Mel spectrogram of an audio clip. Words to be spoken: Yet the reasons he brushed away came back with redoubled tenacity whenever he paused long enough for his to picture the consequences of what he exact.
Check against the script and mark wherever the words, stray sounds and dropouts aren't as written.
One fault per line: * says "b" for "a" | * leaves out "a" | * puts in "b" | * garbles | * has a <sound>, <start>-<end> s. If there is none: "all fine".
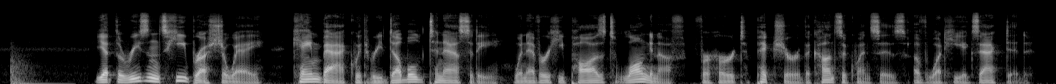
* has a thud, 0.1-0.8 s
* says "her" for "his"
* says "exacted" for "exact"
